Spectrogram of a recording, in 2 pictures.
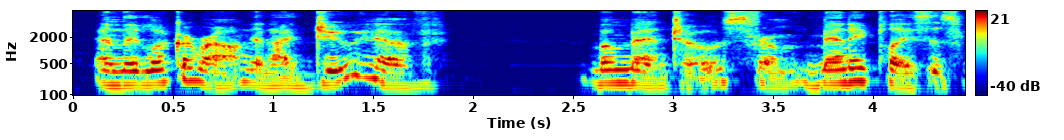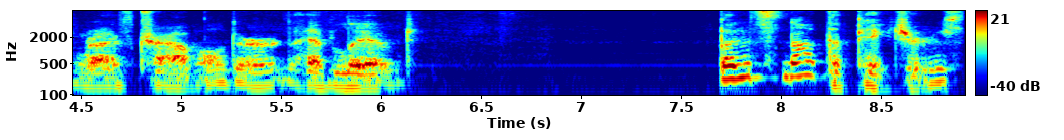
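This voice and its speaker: Music plays in the background as a woman with a fairly low pitch talks at a moderate pace with lively intonation. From India. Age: 90s. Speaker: spiritual practitioner sharing life story. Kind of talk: personal testimony interview. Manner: halting, reflective.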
